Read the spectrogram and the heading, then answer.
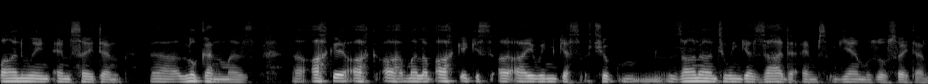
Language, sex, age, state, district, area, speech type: Kashmiri, male, 45-60, Jammu and Kashmir, Ganderbal, rural, spontaneous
